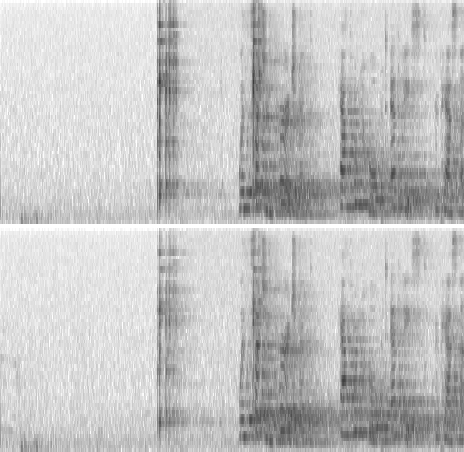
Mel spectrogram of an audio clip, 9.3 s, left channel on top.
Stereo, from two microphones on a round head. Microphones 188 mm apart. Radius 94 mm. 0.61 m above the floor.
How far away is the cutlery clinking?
About 0.6 m.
